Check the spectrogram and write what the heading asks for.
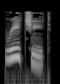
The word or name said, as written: recheat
